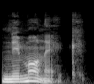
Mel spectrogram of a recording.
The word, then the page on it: mnemonic: British English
